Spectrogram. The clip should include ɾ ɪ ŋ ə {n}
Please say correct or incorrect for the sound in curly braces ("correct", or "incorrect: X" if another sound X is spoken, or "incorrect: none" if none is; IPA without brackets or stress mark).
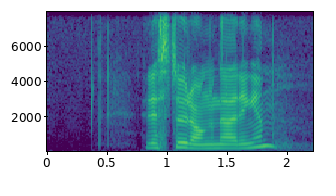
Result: correct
